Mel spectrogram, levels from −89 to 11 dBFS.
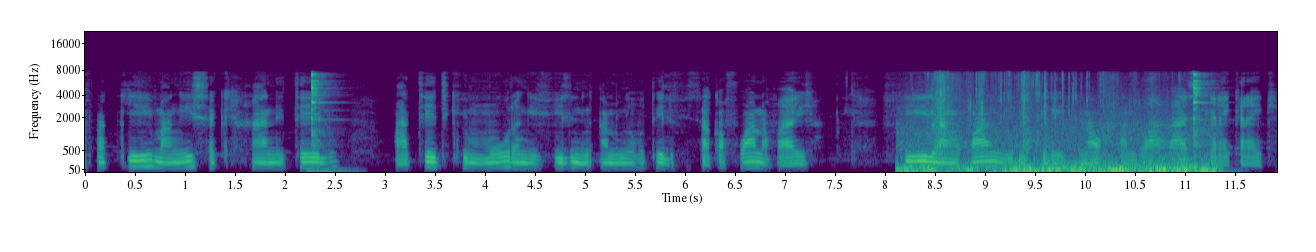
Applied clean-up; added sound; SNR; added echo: none; Walk, footsteps + Cutlery, silverware; -5 dB; none.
